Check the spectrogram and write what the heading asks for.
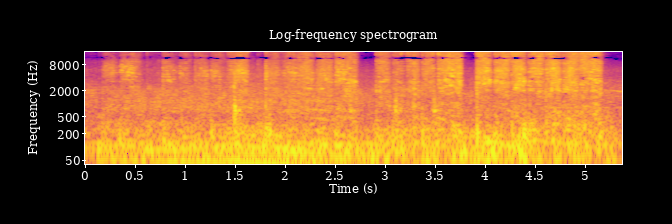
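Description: A blade scraping over a fish in repeated rasping strokes, with brief breaks about once a second.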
